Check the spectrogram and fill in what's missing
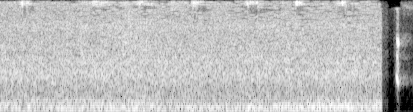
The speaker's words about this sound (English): Yeah, that's crickets. Go ahead and ask Karen Fan about the audit, and that's the answer you get. You get the crickets, right?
